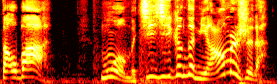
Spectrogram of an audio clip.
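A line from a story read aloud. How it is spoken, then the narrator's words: Shouted. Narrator (Chinese): 领头之人更是喊道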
